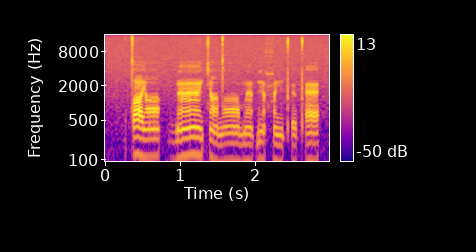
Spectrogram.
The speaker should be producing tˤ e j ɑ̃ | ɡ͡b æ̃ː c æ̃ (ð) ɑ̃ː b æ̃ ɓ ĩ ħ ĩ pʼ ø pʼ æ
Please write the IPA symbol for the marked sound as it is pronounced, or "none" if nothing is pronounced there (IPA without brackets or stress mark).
dˤ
